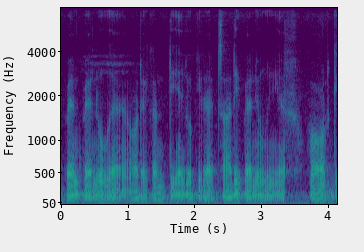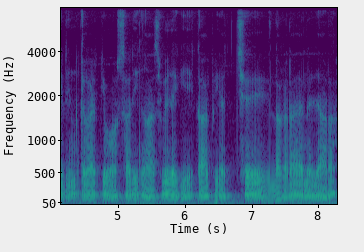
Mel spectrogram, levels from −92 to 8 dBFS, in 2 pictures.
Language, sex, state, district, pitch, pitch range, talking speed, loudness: Hindi, male, Maharashtra, Dhule, 150 Hz, 120-160 Hz, 200 wpm, -39 LUFS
